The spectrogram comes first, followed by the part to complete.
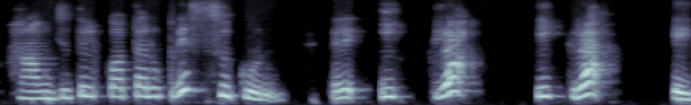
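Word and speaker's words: اقْرَأْ: আমাদের লেখা তাই না ইকরা ইকরা বানানটা খেয়াল করেন তাই না এই যে আলিফের নিচে জের এই আলিফটা কিন্তু আলিফ না আমরা বলবো হামজাতুল ওয়াসাল হামজাতুল ওয়াসাল ওয়াও সদের উপর জবর লাম মানে আমরা বাংলায় যদি লিখছি ও সি স এর আকার ল ওয়াসাল হামজাতুল ওয়াসাল হামজাতুল ওয়াসাল জের হ্যাঁ জের দিছি তাইলে ই উচ্চারণ হইছে ই তারপর কফের উপরে সুকুন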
